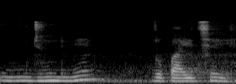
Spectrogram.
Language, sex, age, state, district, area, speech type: Maithili, female, 60+, Bihar, Sitamarhi, rural, spontaneous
